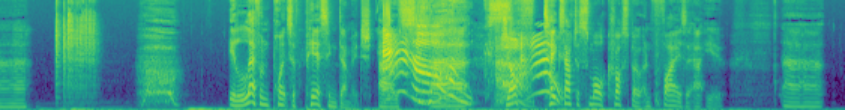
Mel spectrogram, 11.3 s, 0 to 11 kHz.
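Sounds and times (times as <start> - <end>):
dice clattering across a hard table: 0.7 - 1.4
speech: 3.1 - 9.7, 10.4 - 11.0.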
